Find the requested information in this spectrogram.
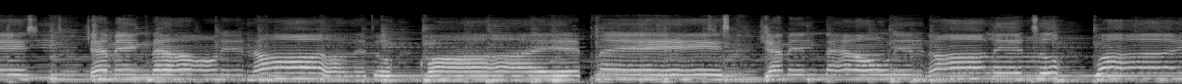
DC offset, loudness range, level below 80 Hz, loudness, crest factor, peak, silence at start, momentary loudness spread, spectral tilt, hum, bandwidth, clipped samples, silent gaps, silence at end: under 0.1%; 2 LU; -58 dBFS; -15 LUFS; 14 dB; 0 dBFS; 0 s; 6 LU; -5 dB/octave; none; 11 kHz; under 0.1%; none; 0 s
